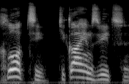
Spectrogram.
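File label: "Runaway", British; hedgewars; Default uk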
